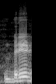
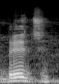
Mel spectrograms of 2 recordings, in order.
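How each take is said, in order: First: The word ends in a D sound. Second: The word ends in a J sound. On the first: The speaker calls it wrong. "ब्रिड नहीं" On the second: The speaker calls it right. "तो इसे क्या पढ़ेंगे हम? ब्रिज"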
